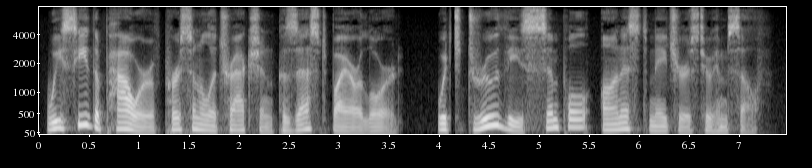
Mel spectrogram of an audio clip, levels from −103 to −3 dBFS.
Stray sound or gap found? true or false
true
